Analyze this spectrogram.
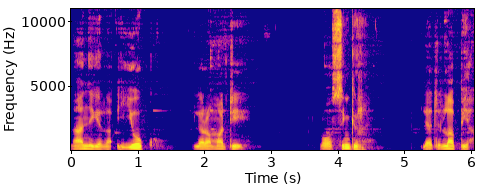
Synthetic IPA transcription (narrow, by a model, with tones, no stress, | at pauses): na˨˦ɲi˨ki˨ɾa̰˨jo˦k | lɛ˦ɾa˨ma˦ti | lɔ˨sɪ˦ŋɡi˦ɾ | la˨ti˨la˦pi˨ja˨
